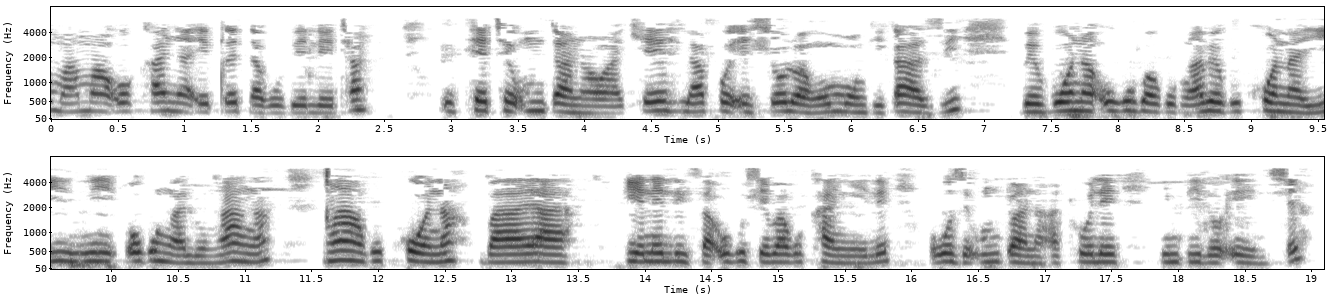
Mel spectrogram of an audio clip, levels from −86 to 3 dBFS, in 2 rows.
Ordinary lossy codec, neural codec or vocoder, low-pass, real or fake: MP3, 24 kbps; vocoder, 24 kHz, 100 mel bands, Vocos; 7.2 kHz; fake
